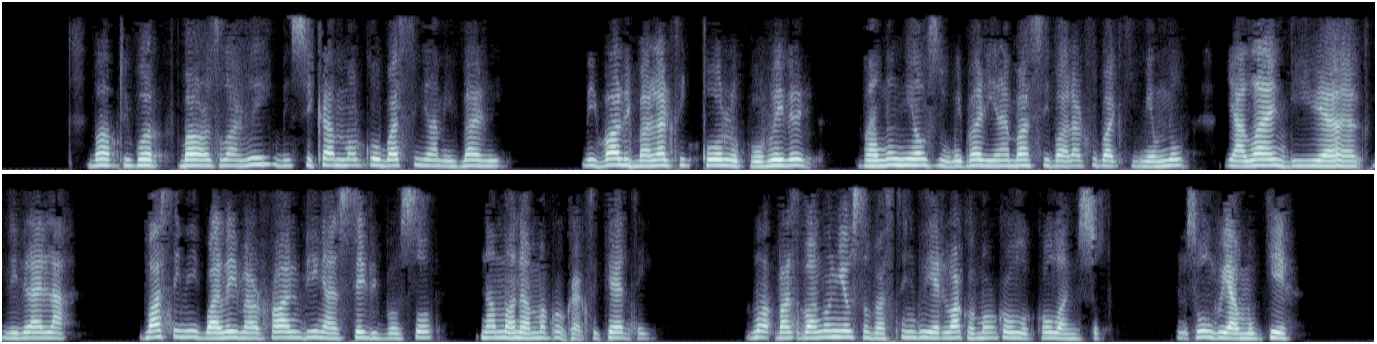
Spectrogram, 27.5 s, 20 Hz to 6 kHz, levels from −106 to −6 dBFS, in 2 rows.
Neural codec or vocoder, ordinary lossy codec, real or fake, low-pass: codec, 16 kHz in and 24 kHz out, 0.4 kbps, LongCat-Audio-Codec, four codebook decoder; MP3, 32 kbps; fake; 5.4 kHz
